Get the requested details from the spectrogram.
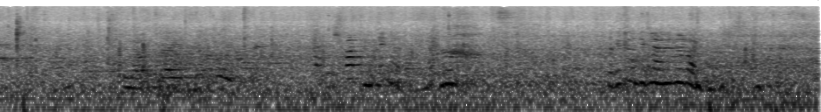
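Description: Young women chat nearby outdoors.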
